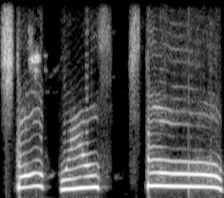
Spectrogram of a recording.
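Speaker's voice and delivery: very high cartoon engine voice, stop stretched out. Asked for his Thomas voice, the speaker does it: Thomas voice. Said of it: "Your Thomas voice".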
